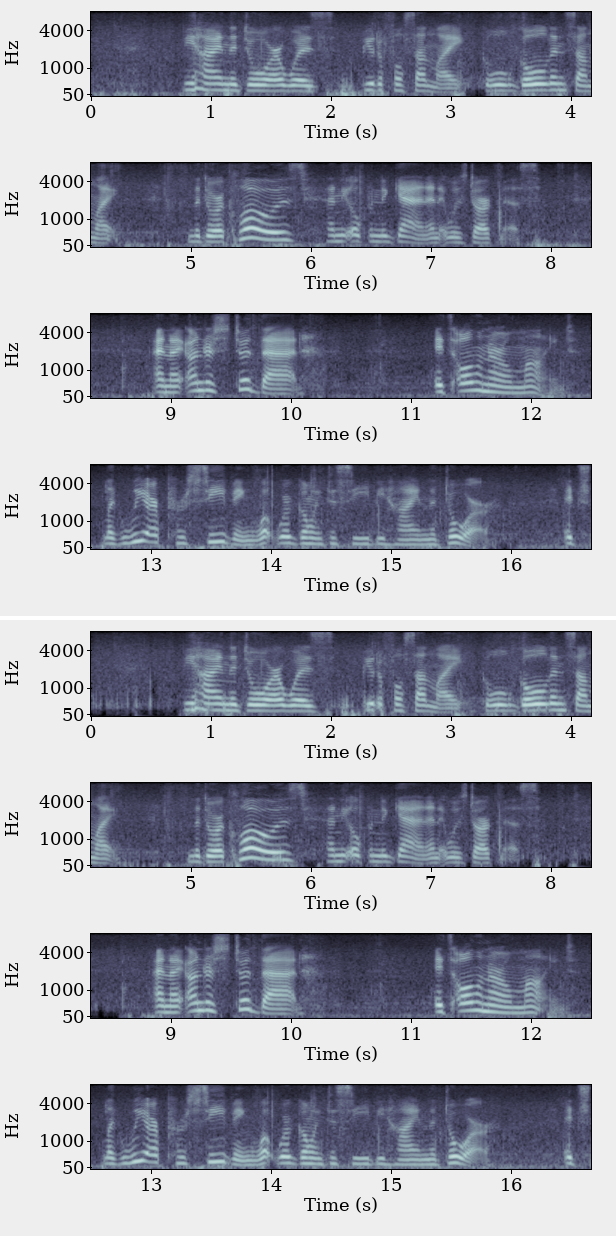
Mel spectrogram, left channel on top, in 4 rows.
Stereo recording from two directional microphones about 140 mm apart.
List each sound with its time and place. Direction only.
0.8 s speech: 30° right (ahead or behind)
11.2 s speech: 30° right (ahead or behind)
